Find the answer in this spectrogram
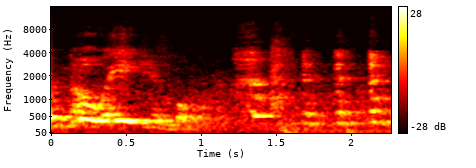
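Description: A man talking and chuckling, with bits of laughter.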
